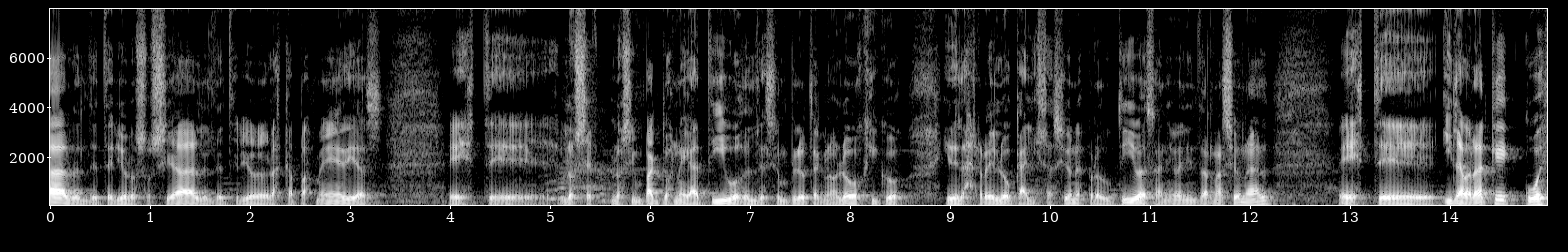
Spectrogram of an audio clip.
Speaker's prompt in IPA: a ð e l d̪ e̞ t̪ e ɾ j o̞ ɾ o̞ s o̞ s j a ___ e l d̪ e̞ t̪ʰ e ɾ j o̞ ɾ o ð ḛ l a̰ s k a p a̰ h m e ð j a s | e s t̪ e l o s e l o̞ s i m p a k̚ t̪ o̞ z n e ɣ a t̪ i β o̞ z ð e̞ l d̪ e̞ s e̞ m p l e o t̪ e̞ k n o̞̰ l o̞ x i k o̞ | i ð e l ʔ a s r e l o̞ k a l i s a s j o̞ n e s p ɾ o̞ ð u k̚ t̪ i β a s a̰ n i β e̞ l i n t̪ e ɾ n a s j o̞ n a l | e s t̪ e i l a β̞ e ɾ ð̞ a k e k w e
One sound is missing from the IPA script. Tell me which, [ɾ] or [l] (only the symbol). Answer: l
